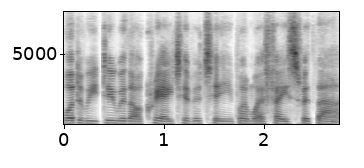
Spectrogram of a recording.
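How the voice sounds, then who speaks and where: A woman talks at a fairly quick pace in a fairly low pitch with monotone, flat intonation. The sound is dry and close with no echo, over a quiet background. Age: 60s. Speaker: panelist. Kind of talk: panel discussion.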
